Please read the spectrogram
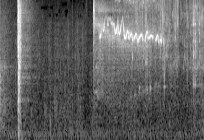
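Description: Anime sound effects: a sharp click about half a second in, then a high, warbling shimmer over a hiss for about a second and a half in the middle.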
